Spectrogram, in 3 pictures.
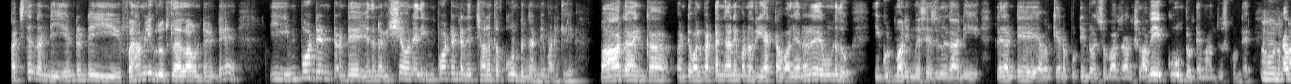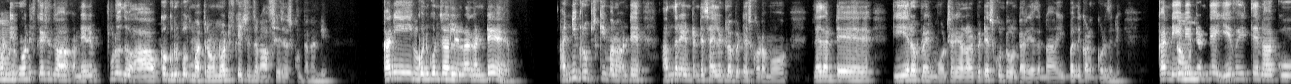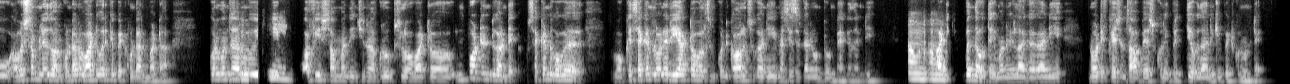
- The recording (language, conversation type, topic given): Telugu, podcast, ఆన్‌లైన్ నోటిఫికేషన్లు మీ దినచర్యను ఎలా మార్చుతాయి?
- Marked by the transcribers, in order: in English: "ఫ్యామిలీ గ్రూప్స్‌లో"; in English: "ఇంపార్టెంట్"; in English: "ఇంపార్టెంటనేది"; in English: "గుడ్ మార్నింగ్"; in English: "నోటిఫికేషన్స్"; in English: "గ్రూప్‌కి"; in English: "నోటిఫికేషన్స్"; in English: "ఆఫ్"; in English: "గ్రూప్స్‌కి"; in English: "సైలెంట్‌లో"; in English: "ఏరోప్లేన్ మోడ్సని"; in English: "గ్రూప్స్‌లో"; in English: "ఇంపార్టెంట్‌గా"; in English: "సెకండ్‌లోనే"; in English: "కాల్స్"; in English: "నోటిఫికేషన్స్"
